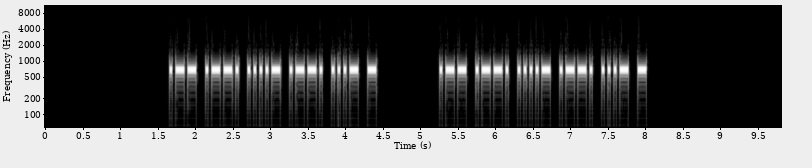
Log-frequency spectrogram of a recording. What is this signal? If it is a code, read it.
Morse code, heard as a keyed tone, about 32 wpm, 700 Hz. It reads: WP4PVT WP4PVT
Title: USA Call Signs - 6 Characters - Repeated 2x - 30wpm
